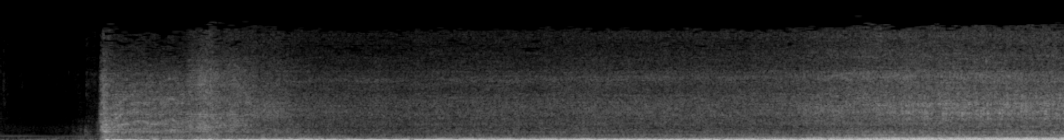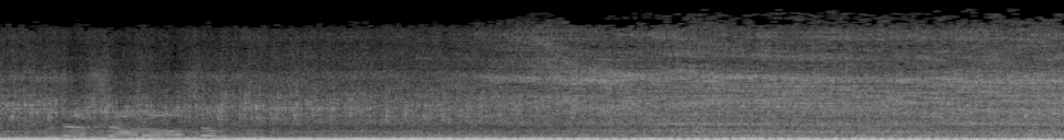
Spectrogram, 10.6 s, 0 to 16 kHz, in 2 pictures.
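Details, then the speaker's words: 1966 Mustang 289 V8 with 2.25" Purple Hornies exhaust, started to check one-wire alternator: cranks and catches at once, settles into deep steady even idle, no misses or knocks. "and you know what it sounded so awesome i just want to share this with you guys this this car is great"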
